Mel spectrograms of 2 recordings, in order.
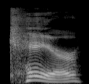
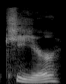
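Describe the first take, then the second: First: The vowel sounds like 'air'. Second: The vowel sounds like 'ear'. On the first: "instead of saying care" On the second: "they would say keer"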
